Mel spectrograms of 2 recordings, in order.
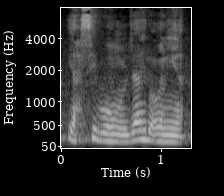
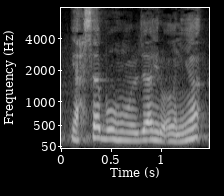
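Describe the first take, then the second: First: يحسبهم with a short i on the س, "yahsibuhum"; reading with kasra. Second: يحسبهم with a short a on the س, "yahsabuhum"; reading with fatha. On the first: Teacher quoting the second accepted reading, kasra on س. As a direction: quote it lower, saying يحسبهم as yahsibuhum. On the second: Teacher quoting the first accepted reading, fatha on س. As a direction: quote it lower, saying يحسبهم as yahsabuhum. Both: Shown as a demonstration. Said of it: "وقد قرئ بهما".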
